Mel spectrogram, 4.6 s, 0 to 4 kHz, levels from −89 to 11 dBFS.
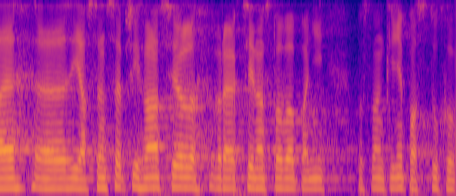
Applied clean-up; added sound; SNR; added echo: none; none; none; none.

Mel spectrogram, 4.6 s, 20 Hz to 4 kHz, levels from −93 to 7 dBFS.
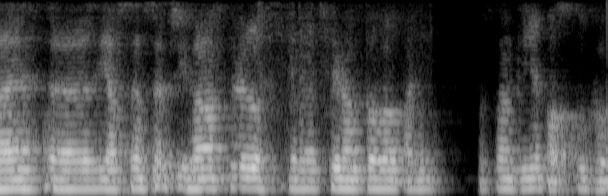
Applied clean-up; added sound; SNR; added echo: neural mask model DeepFilterNet 3.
